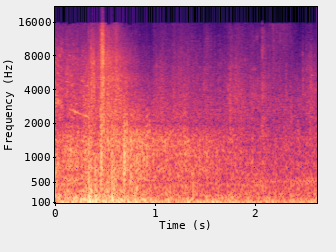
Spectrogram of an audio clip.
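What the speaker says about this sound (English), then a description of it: "They're dropping mortars now?" Mortar rounds explode in Mass Effect: Andromeda, heavy booming blasts with sharp cracks about half a second apart amid a loud, continuous battle rumble.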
